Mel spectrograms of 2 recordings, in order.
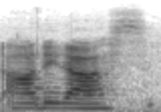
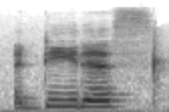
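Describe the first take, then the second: First: It is said the international way. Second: It is said the American way. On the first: This is how the rest of the world says the name. "the rest of the world calls it Adidas" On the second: This is how Americans say the name. "Americans call it Adidas"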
